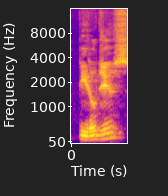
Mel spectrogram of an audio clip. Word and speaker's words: Betelgeuse: Betelgeuse. Well, I don't know how to pronounce it. It's spelled weirdly, but it's pronounced the same. Beetlejuice?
